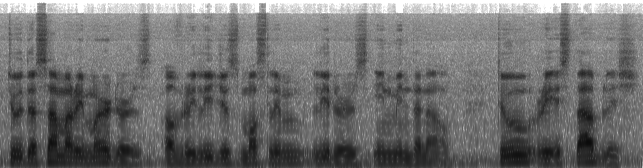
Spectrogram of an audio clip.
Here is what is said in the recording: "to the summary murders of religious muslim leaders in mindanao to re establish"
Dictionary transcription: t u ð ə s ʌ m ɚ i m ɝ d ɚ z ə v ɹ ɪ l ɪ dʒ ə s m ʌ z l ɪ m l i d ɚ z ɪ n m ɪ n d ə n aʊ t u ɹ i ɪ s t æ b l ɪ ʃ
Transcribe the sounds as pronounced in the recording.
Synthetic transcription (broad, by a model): t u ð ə s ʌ m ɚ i m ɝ d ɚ s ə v ɹ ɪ l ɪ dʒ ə s m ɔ s l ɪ m l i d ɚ s ɪ n m ɪ n d ə n aʊ t u ɹ i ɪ s t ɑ b l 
